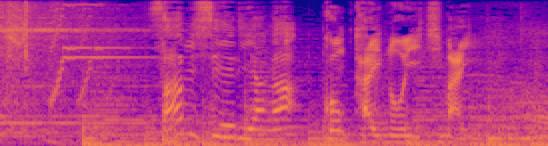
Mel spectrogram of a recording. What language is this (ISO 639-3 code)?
jpn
